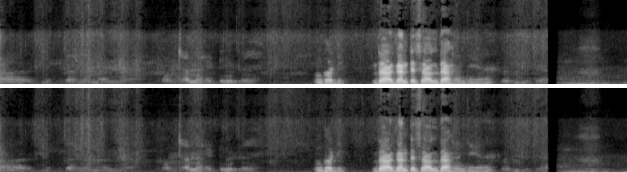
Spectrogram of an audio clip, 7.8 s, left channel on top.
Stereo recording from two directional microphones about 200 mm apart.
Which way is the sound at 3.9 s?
25° right (ahead or behind).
